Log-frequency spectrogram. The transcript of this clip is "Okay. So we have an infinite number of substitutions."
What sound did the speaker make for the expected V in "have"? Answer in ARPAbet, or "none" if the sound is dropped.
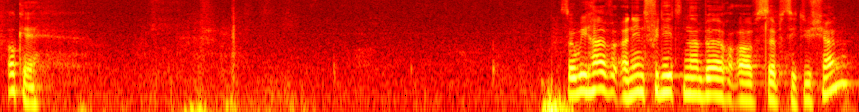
V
